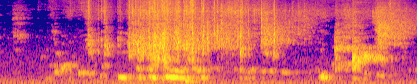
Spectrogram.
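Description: Faint background voices with light clicks and clinks of handling, after a near-silent start.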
